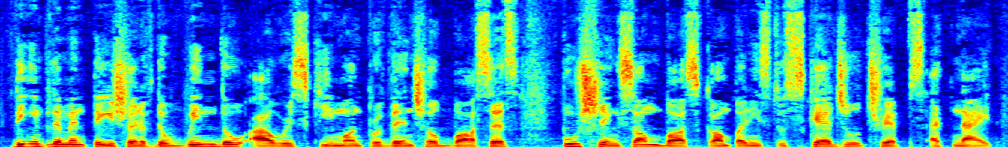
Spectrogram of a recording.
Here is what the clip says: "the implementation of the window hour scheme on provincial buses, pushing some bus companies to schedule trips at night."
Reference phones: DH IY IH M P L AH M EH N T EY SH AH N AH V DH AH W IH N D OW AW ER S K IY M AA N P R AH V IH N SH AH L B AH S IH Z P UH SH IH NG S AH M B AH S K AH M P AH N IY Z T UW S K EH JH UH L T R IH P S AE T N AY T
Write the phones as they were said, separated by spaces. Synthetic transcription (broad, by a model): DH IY IH M P L AH M EH N T EY SH AH N AH V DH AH W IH N D OW AW ER S K IY M AA N P R AH V IH N SH AH L B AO S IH S P UH SH IH NG S AH M B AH S K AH M P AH N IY S T UW S K EH JH UH L T R IH P S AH T N AY T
